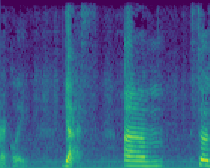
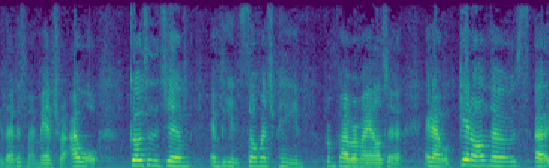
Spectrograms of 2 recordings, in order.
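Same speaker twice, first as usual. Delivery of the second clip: ordinary talk, nothing marked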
